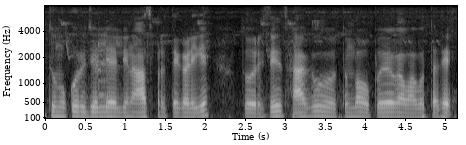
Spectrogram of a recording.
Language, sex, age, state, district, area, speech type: Kannada, male, 18-30, Karnataka, Tumkur, rural, spontaneous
